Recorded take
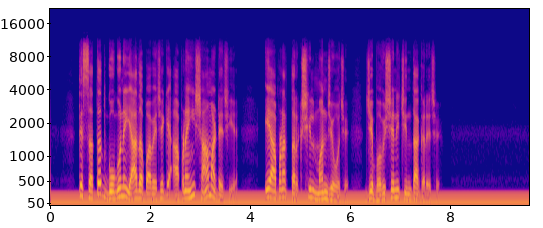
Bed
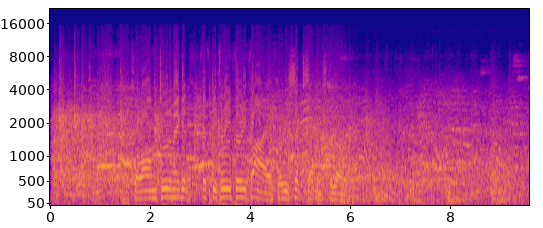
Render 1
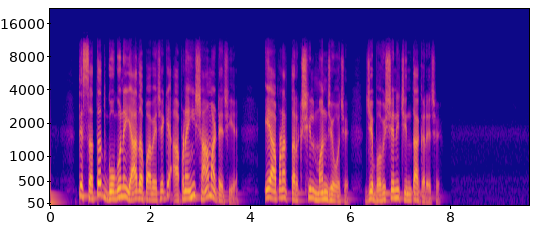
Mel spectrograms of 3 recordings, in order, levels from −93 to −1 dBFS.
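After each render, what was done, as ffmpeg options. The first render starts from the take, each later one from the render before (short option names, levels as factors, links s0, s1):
-af "bandreject=f=50:t=h:w=4,bandreject=f=100:t=h:w=4,bandreject=f=150:t=h:w=4,bandreject=f=200:t=h:w=4,bandreject=f=250:t=h:w=4"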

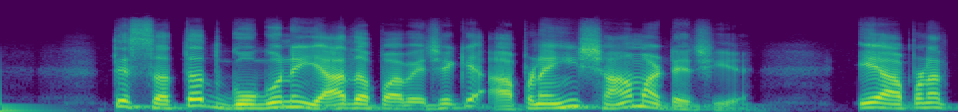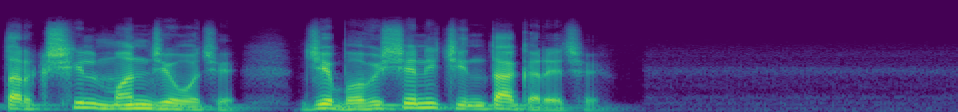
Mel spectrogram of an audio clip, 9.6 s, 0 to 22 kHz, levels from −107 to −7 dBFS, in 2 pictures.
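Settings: -af "highshelf=f=5800:t=q:w=1.5:g=-12.5,bandreject=f=60:t=h:w=6,bandreject=f=120:t=h:w=6,bandreject=f=180:t=h:w=6,bandreject=f=240:t=h:w=6"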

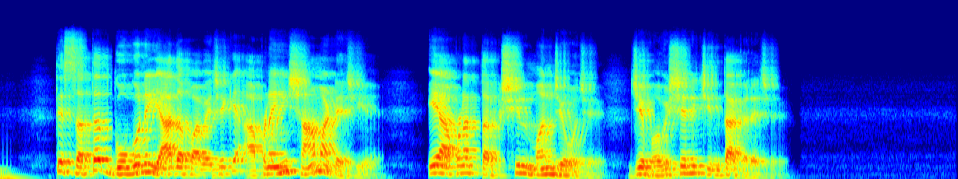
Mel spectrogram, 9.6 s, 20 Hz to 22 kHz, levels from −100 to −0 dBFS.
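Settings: -filter_complex "[0:a]asplit=2[s0][s1];[s1]adelay=37,volume=0.398[s2];[s0][s2]amix=inputs=2:normalize=0,asplit=2[s3][s4];[s4]aecho=0:1:78:0.473[s5];[s3][s5]amix=inputs=2:normalize=0"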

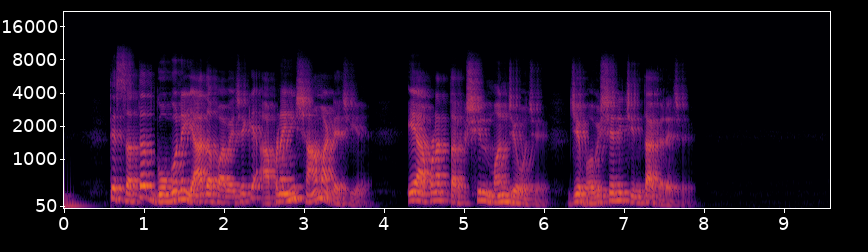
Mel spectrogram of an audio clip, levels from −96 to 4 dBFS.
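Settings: -af "volume=0.168"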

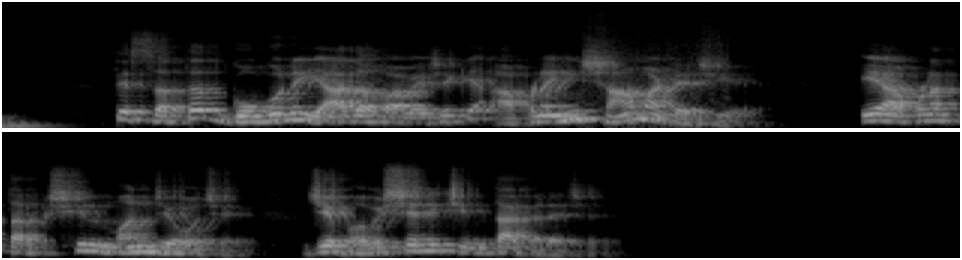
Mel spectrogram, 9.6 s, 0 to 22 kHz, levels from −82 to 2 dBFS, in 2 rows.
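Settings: -filter_complex "[0:a]asplit=3[s0][s1][s2];[s0]afade=t=out:st=1.73:d=0.02[s3];[s1]asplit=2[s4][s5];[s5]adelay=42,volume=0.668[s6];[s4][s6]amix=inputs=2:normalize=0,afade=t=in:st=1.73:d=0.02,afade=t=out:st=2.15:d=0.02[s7];[s2]afade=t=in:st=2.15:d=0.02[s8];[s3][s7][s8]amix=inputs=3:normalize=0,asettb=1/sr,asplit=3[s9][s10][s11];[s9]atrim=end=2.874[s12];[s10]atrim=start=2.87:end=3.64,asetpts=PTS-STARTPTS,afade=t=in:d=0.004:c=qsin,afade=t=out:st=0.766:d=0.004:c=qsin,aeval=exprs='val(0)+0.5*0.00501*sgn(val(0))':c=same[s13];[s11]atrim=start=3.636[s14];[s12][s13]acrossfade=d=0.004:c1=hsin:c2=qsin[s15];[s15][s14]acrossfade=d=0.004:c1=qsin:c2=hsin,asettb=1/sr,asplit=3[s16][s17][s18];[s16]atrim=end=5.674[s19];[s17]atrim=start=5.67:end=7.1,asetpts=PTS-STARTPTS,afade=t=in:d=0.004:c=qsin,afade=t=out:st=1.426:d=0.004:c=qsin,highshelf=f=2400:g=11[s20];[s18]atrim=start=7.096[s21];[s19][s20]acrossfade=d=0.004:c1=hsin:c2=qsin[s22];[s22][s21]acrossfade=d=0.004:c1=qsin:c2=hsin"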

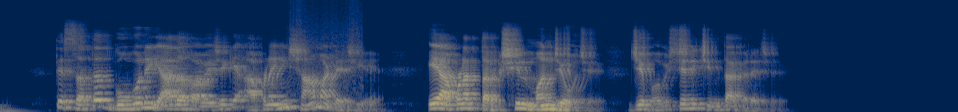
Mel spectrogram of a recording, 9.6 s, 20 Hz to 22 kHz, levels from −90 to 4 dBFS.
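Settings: -filter_complex "[0:a]asettb=1/sr,asplit=3[s0][s1][s2];[s0]atrim=end=0.634[s3];[s1]atrim=start=0.63:end=2.63,asetpts=PTS-STARTPTS,afade=t=in:d=0.004:c=qsin,afade=t=out:st=1.996:d=0.004:c=qsin,asplit=2[s4][s5];[s5]adelay=20,volume=0.75[s6];[s4][s6]amix=inputs=2:normalize=0,atrim=end_sample=88200[s7];[s2]atrim=start=2.626[s8];[s3][s7]acrossfade=d=0.004:c1=hsin:c2=qsin[s9];[s9][s8]acrossfade=d=0.004:c1=qsin:c2=hsin,asplit=4[s10][s11][s12][s13];[s10]atrim=end=3.702[s14];[s11]atrim=start=3.698:end=5.712,asetpts=PTS-STARTPTS,volume=2.24[s15];[s12]atrim=start=5.708:end=6.8,asetpts=PTS-STARTPTS,afade=t=out:st=0.692:d=0.4:silence=0.237137[s16];[s13]atrim=start=6.8,asetpts=PTS-STARTPTS,afade=t=in:d=0.004:c=hsin:silence=0.237137[s17];[s14][s15]acrossfade=d=0.004:c1=hsin:c2=hsin[s18];[s16][s17]concat=n=2:v=0:a=1[s19];[s18][s19]acrossfade=d=0.004:c1=hsin:c2=hsin"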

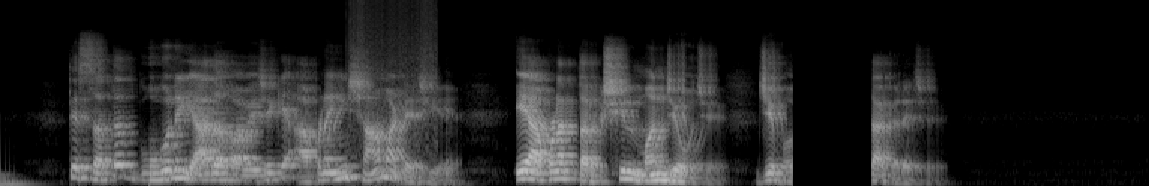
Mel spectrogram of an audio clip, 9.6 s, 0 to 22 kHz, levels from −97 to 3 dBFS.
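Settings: -filter_complex "[0:a]asplit=4[s0][s1][s2][s3];[s0]atrim=end=1.24,asetpts=PTS-STARTPTS,afade=t=out:st=0.84:d=0.4:silence=0.158489[s4];[s1]atrim=start=1.24:end=6.6,asetpts=PTS-STARTPTS,afade=t=in:d=0.004:c=hsin:silence=0.158489,afade=t=out:st=5.356:d=0.004:c=hsin[s5];[s2]atrim=start=6.6:end=7.26,asetpts=PTS-STARTPTS,volume=0[s6];[s3]atrim=start=7.26,asetpts=PTS-STARTPTS,afade=t=in:d=0.004:c=hsin[s7];[s4][s5][s6][s7]concat=n=4:v=0:a=1"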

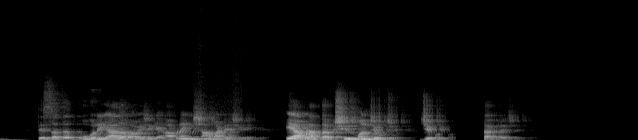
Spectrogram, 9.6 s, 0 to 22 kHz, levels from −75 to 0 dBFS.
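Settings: -filter_complex "[0:a]asplit=2[s0][s1];[s1]adelay=37,volume=0.447[s2];[s0][s2]amix=inputs=2:normalize=0,aecho=1:1:195:0.266"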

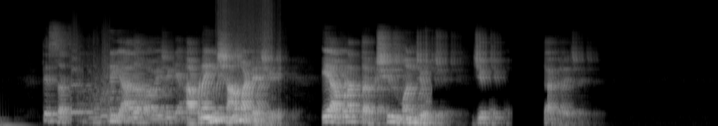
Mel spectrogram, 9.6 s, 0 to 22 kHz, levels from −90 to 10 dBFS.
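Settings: -filter_complex "[0:a]asettb=1/sr,asplit=3[s0][s1][s2];[s0]atrim=end=0.954[s3];[s1]atrim=start=0.95:end=1.47,asetpts=PTS-STARTPTS,afade=t=in:d=0.004:c=qsin,afade=t=out:st=0.516:d=0.004:c=qsin,asoftclip=type=hard:threshold=0.0126[s4];[s2]atrim=start=1.466[s5];[s3][s4]acrossfade=d=0.004:c1=hsin:c2=qsin[s6];[s6][s5]acrossfade=d=0.004:c1=qsin:c2=hsin,asettb=1/sr,asplit=3[s7][s8][s9];[s7]atrim=end=5.764[s10];[s8]atrim=start=5.76:end=7.31,asetpts=PTS-STARTPTS,afade=t=in:d=0.004:c=qsin,afade=t=out:st=1.546:d=0.004:c=qsin,asuperstop=centerf=1000:order=4:qfactor=0.71[s11];[s9]atrim=start=7.306[s12];[s10][s11]acrossfade=d=0.004:c1=hsin:c2=qsin[s13];[s13][s12]acrossfade=d=0.004:c1=qsin:c2=hsin,asplit=3[s14][s15][s16];[s14]atrim=end=2.492[s17];[s15]atrim=start=2.488:end=3.752,asetpts=PTS-STARTPTS,volume=2.51[s18];[s16]atrim=start=3.748[s19];[s17][s18]acrossfade=d=0.004:c1=hsin:c2=hsin[s20];[s20][s19]acrossfade=d=0.004:c1=hsin:c2=hsin"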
